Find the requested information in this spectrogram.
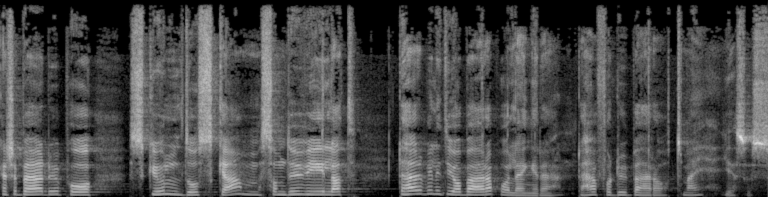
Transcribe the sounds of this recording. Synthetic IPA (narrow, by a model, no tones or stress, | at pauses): kʰanʂəbæːɖɵpʰɔ | skɵld̪ɔskamːsɔmd̪ɵvɪlːat̪ | d̪̥ɛhæːɾvɪlɪnt̪̬əjɑːɡbæːɾapʰɔlɛŋɾəd̪̥ɛɦæːɾfoːɖɵbæːɾaɔt̪mɛjjeːsɵs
